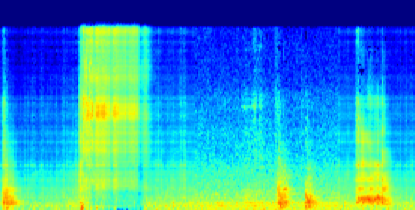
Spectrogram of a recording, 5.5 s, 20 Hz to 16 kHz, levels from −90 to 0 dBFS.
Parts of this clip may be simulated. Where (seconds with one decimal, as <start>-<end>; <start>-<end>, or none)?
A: 0.0-2.6; 4.5-5.5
